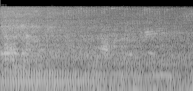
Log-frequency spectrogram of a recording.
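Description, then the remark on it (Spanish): A steady, loud low rumble of a car engine and tires on the road, heard from inside the vehicle, droning on evenly without letting up. “Pero bueno, aún no estoy cerca de casa, pero creo que ya es tiempo de cortar este caminos del auto.”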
